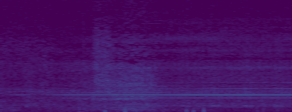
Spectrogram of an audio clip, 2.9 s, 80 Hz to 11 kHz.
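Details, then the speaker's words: 1994 Samsung MyCam VP-U10 8mm camcorder after repair of its capstan motor, whose degraded stator magnet coating had jammed it (C.EMG error): playback runs with a faint, even whirr and a few soft clicks; plays perfectly. "donc l'âge appuyez sur play la caméra lit parfaitement la vidéo c'est nickel"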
